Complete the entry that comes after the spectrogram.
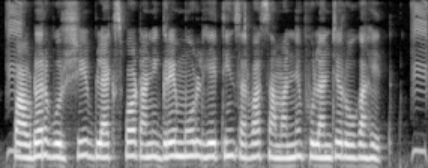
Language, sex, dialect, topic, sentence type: Marathi, female, Varhadi, agriculture, statement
